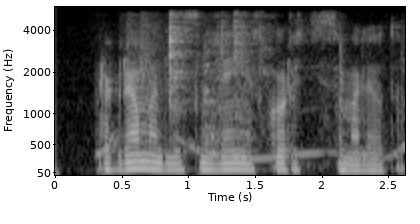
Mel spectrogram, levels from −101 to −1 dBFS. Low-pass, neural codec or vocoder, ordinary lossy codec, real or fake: 5.4 kHz; none; none; real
